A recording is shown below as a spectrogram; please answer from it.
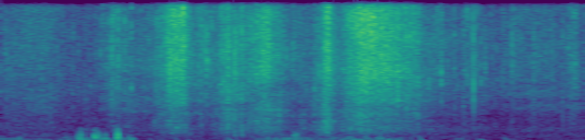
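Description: Dry leaf litter rustling and crunching under footsteps and movement, with a couple of brief thumps just under a second in.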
